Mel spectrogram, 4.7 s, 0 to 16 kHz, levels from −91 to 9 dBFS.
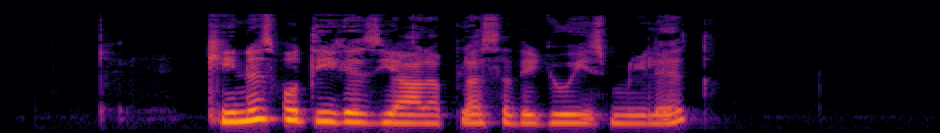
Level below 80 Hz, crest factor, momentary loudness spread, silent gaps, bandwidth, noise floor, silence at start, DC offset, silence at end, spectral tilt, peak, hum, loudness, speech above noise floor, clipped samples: -78 dBFS; 18 dB; 13 LU; none; 11.5 kHz; -82 dBFS; 1.05 s; under 0.1%; 1.25 s; -6 dB/octave; -6 dBFS; none; -22 LUFS; 61 dB; under 0.1%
